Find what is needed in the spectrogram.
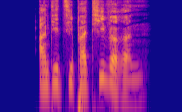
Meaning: inflection of antizipativ: 1. strong genitive masculine/neuter singular comparative degree 2. weak/mixed genitive/dative all-gender singular comparative degree
- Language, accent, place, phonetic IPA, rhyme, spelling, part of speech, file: German, Germany, Berlin, [antit͡sipaˈtiːvəʁən], -iːvəʁən, antizipativeren, adjective, De-antizipativeren.ogg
